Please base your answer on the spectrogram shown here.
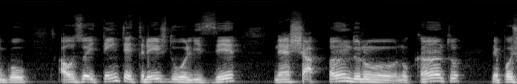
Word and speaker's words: Olise: Enfim, deve ser Olise, né? Porque é francês, então sempre tem essa sílaba tônica ali no final, mas vamos deixar para lá e vamos voltar aqui para a análise do jogo.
